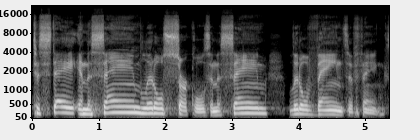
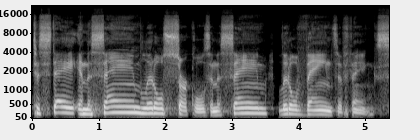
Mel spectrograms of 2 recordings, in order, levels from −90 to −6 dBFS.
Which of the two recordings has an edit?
second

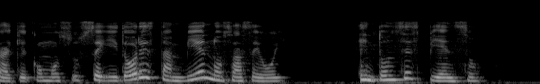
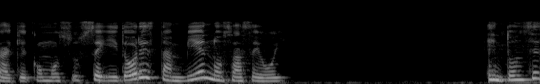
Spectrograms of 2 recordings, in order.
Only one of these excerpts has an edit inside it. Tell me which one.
first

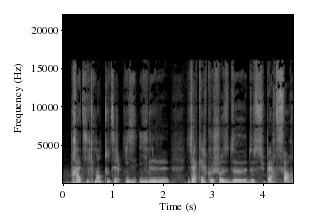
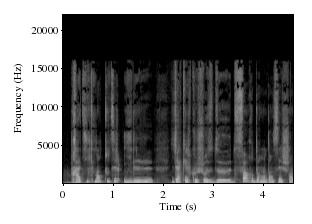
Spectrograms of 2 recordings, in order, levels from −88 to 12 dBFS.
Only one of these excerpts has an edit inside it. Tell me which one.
second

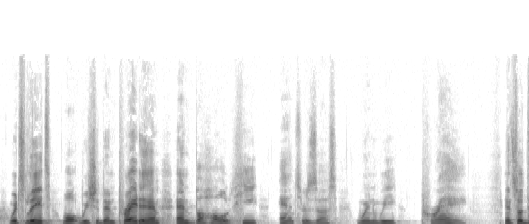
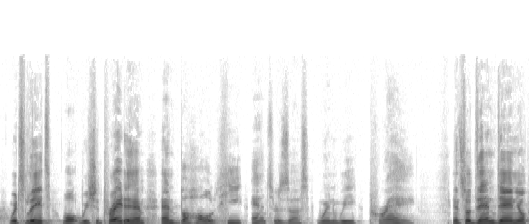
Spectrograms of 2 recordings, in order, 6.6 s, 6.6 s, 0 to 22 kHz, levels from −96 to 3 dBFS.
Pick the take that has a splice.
second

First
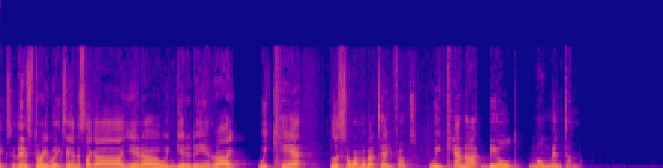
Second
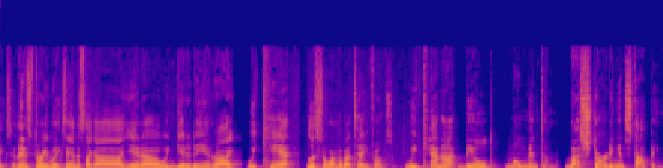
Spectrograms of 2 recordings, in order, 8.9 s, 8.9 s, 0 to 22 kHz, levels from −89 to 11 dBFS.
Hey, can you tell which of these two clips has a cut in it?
second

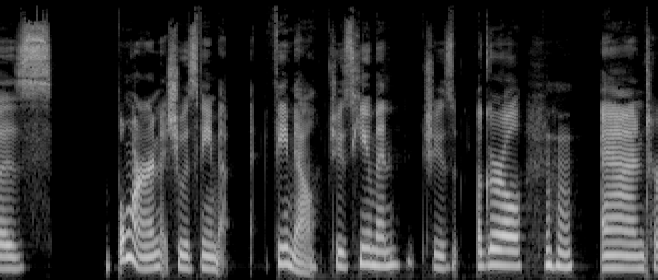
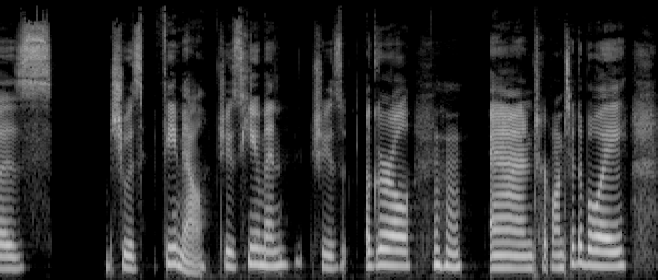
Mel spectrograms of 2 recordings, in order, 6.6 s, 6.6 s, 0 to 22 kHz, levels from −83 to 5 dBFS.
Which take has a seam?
second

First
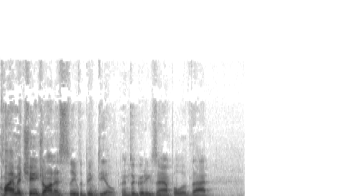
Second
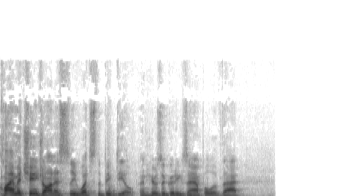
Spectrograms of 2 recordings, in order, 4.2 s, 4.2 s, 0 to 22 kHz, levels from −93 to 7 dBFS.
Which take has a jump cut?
first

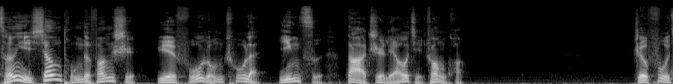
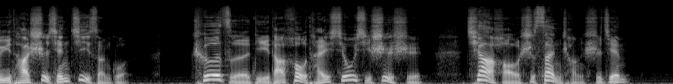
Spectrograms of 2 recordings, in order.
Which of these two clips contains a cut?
first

